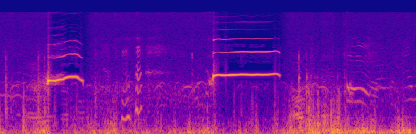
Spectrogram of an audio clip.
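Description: High-pitched children's voices: a short rising squeal about half a second in and fainter calls later, over low rumble. A steady high beep lasts just under a second, about two seconds in.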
